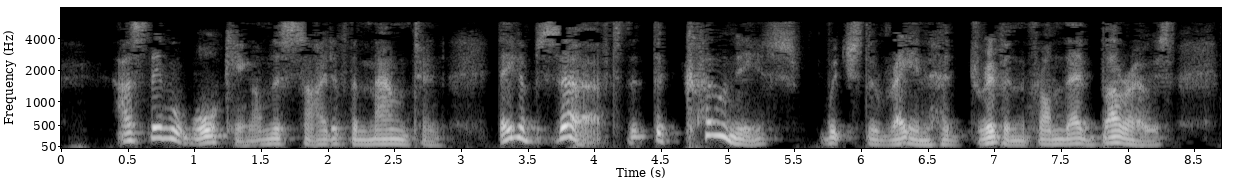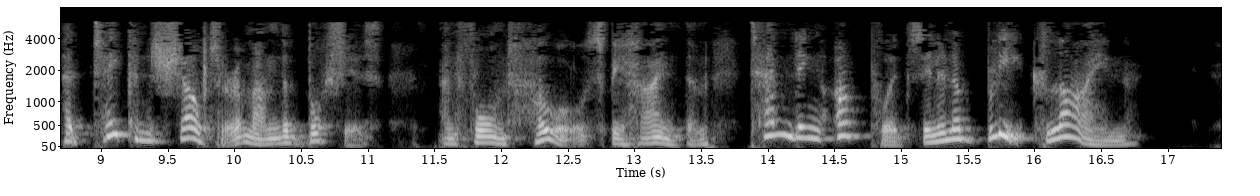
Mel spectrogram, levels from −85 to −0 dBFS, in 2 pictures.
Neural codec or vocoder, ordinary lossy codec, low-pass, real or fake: codec, 16 kHz, 1.1 kbps, Voila-Tokenizer; MP3, 24 kbps; 7.2 kHz; fake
